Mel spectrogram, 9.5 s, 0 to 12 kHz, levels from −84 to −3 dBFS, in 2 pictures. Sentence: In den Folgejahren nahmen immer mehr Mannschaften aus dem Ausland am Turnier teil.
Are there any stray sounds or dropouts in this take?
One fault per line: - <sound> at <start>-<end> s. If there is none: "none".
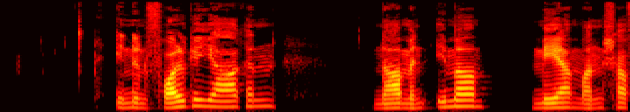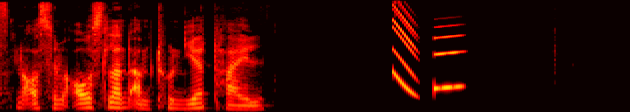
- chirp at 7.7-8.2 s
